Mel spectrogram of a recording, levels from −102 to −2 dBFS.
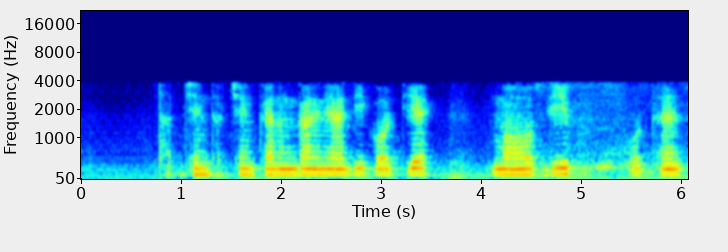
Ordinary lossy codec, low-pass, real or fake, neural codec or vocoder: AAC, 16 kbps; 7.2 kHz; fake; codec, 16 kHz, 0.4 kbps, LongCat-Audio-Codec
